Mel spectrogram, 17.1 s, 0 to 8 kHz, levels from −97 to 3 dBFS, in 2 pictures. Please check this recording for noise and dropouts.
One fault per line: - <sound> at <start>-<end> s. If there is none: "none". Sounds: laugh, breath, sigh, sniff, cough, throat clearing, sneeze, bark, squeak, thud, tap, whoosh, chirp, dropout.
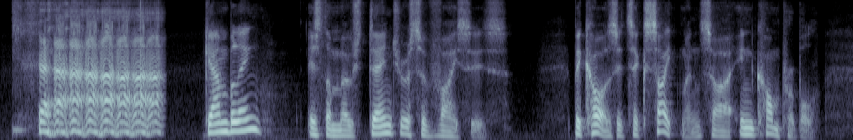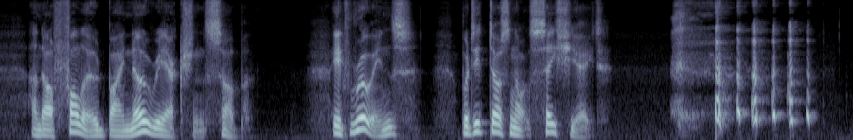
- laugh at 0.1-1.7 s
- laugh at 15.2-16.8 s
